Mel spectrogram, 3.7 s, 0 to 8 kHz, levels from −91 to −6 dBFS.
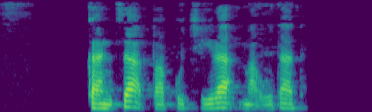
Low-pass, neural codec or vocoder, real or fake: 7.2 kHz; none; real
